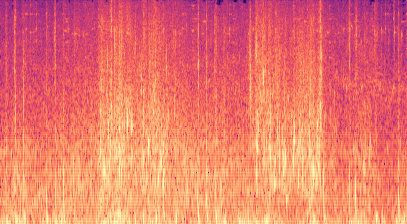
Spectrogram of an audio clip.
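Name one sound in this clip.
Water splashes under a galloping horse's hooves.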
